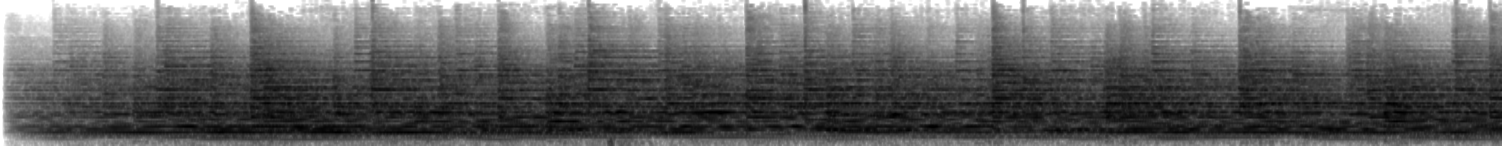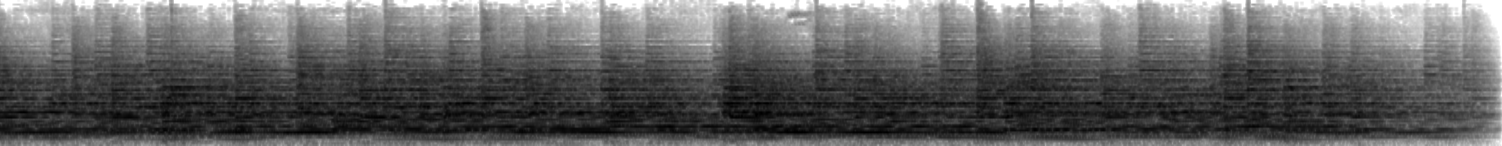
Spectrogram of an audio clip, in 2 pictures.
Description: Amberg Mariahilf, glocken

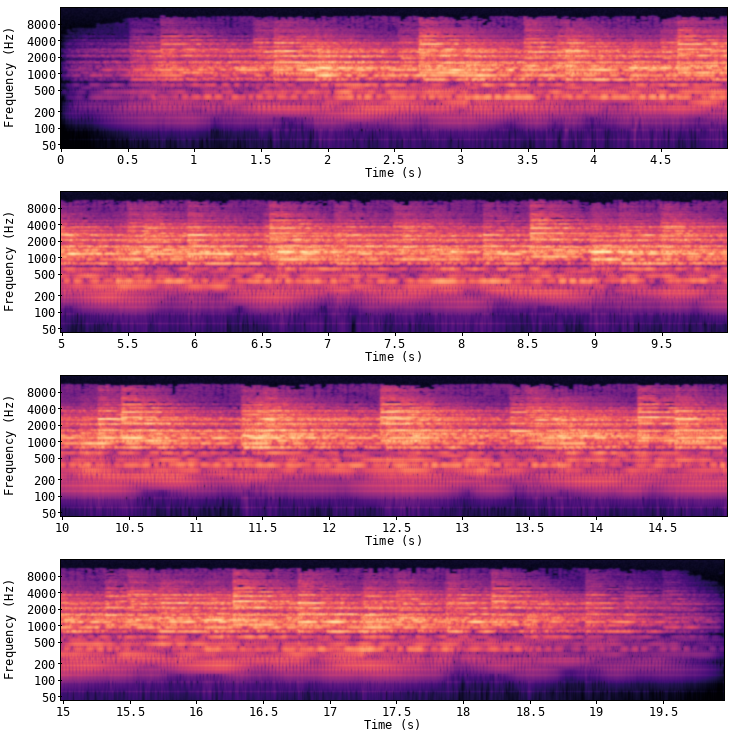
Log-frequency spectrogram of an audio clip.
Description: Ebenried, Glocken, Pfarrkirche; Pfarrkirche Mariä Himmelfahrt; zwischen Freystadt und Allersberg gelegen

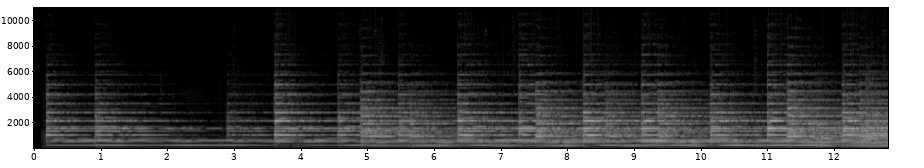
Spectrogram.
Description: Eichenhofen, Glocken

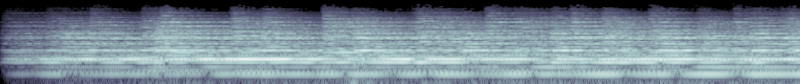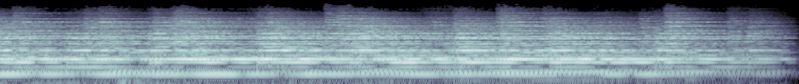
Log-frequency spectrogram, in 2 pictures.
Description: Bonn Endenich, glocken

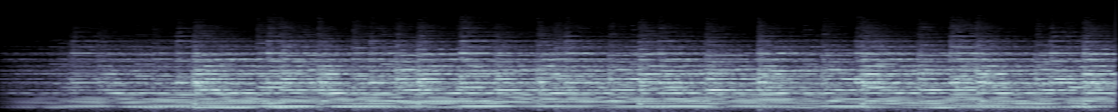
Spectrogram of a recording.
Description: Schemmerberg, glocken

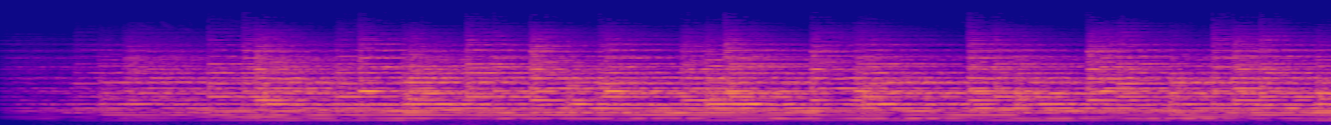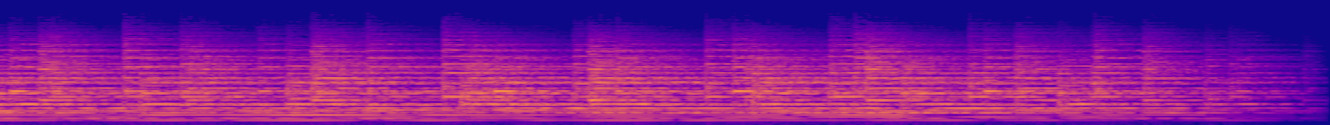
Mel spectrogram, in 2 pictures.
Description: Ammerthal, glocken

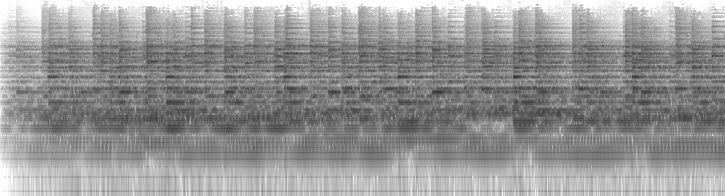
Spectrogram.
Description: Isen, Glocken

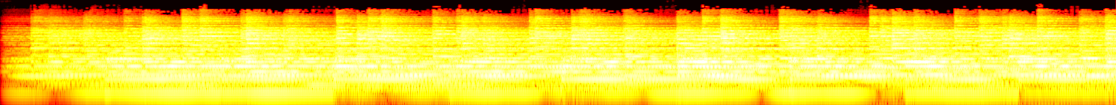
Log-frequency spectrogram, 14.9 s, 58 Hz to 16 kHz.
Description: Mörschwil, Pfarrkirche, Glocken; Pfarrkirche St. Johannes der Täufer; 5-stimmiges Geläut: b°-d'-f'-g'-a'; Karl Czudnochowsky in Erding gegossen

